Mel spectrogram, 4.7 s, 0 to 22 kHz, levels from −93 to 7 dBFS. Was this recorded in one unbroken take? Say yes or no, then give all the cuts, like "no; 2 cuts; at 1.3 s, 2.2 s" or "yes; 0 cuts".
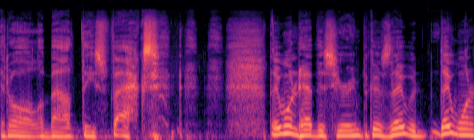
yes; 0 cuts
